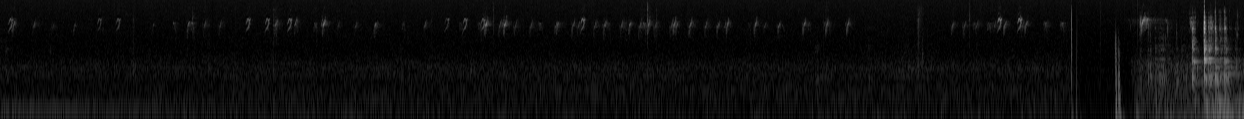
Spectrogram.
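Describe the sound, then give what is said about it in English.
A flock of white-winged crossbills gives rapid, high chattering chips and trills almost continuously, a busy scatter of small calls over a low background rumble, ending with a brief burst of noise. “Crossbill here, sounds like a white wing.”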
